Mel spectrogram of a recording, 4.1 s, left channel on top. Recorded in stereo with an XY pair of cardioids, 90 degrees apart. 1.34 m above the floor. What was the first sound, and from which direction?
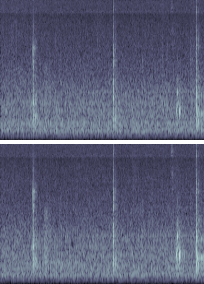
Chopping, 35° right.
